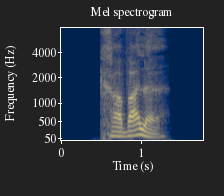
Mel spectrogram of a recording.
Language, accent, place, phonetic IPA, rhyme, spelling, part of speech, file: German, Germany, Berlin, [kʁaˈvalə], -alə, Krawalle, noun, De-Krawalle.ogg
- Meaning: nominative/accusative/genitive plural of Krawall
